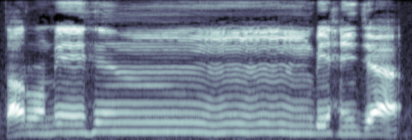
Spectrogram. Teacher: Kalau ikhfa syafawi, mim mati bertemu huruf ba. Maka dibaca menjadi samar dengung. Itu disebut dengan ikhfa syafawi. Disamarkan dulu, ya. Kemudian didengungkan.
